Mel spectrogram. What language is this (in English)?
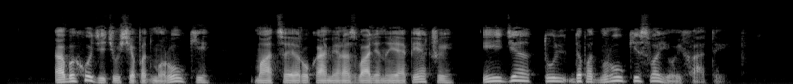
Belarusian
